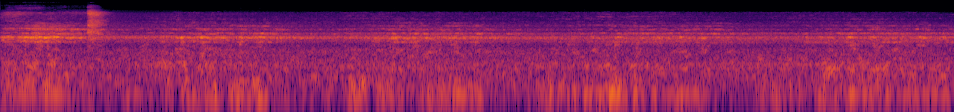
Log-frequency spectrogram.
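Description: ÖBB Railjet passenger train rolling slowly along the platform as it brakes, its wheels or brakes squealing in steady high tones over the rumble of the coaches. A short hiss comes about a second in.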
